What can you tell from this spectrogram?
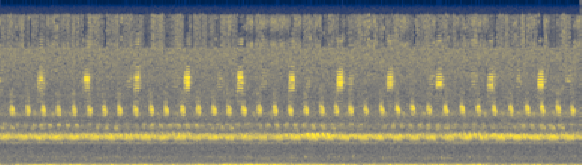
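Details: Countryside crickets and insects chirping on a hot summer night in Korea: an unbroken high-pitched drone with quick regular pulses on top and a heavy low rumble underneath.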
